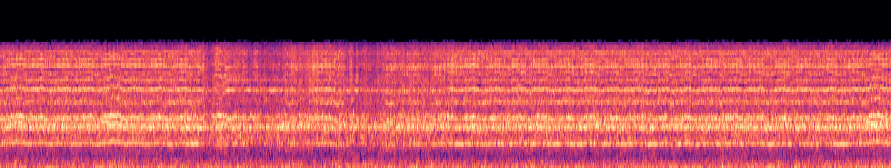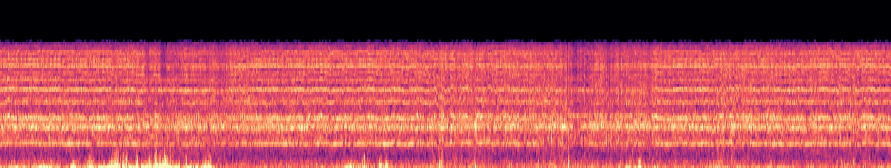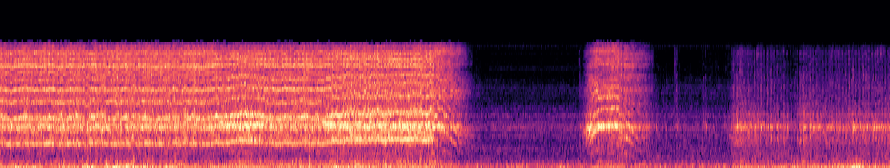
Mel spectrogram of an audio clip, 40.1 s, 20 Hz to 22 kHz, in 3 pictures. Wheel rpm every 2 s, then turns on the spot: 160, 160, 160, 160, 160, 160, 160, 160, 160, 160, 160, 160, 160, 160, 160, 160, 90, 30, 20, 30.
36-40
